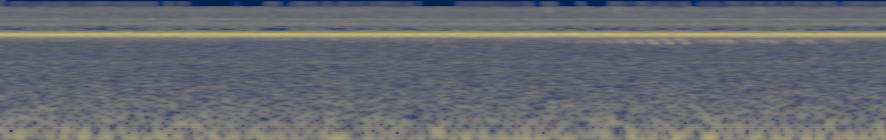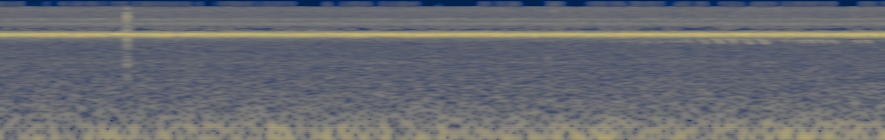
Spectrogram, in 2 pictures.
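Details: Insects screeching in a continuous high ringing drone, a soft pulsed chirping series joining intermittently, one sharp click midway, and low rumbling noise beneath.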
